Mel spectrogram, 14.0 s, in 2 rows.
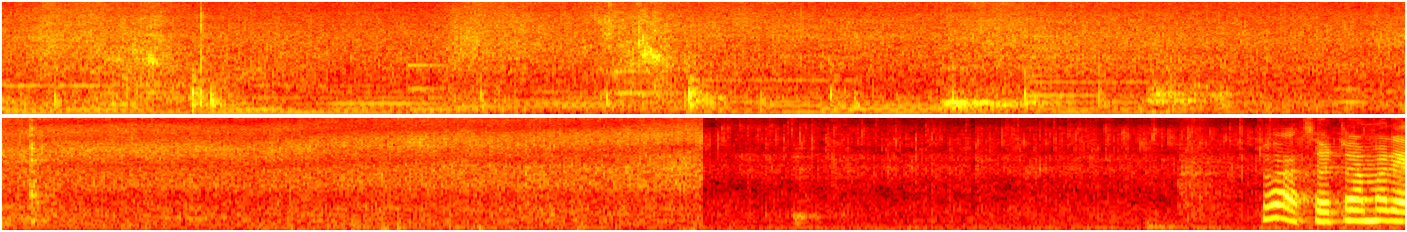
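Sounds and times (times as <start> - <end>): pickle sizzling in hot oil: 0.0 - 14.0
metal spatula stirring in pan: 0.1 - 1.2, 2.2 - 6.3.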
